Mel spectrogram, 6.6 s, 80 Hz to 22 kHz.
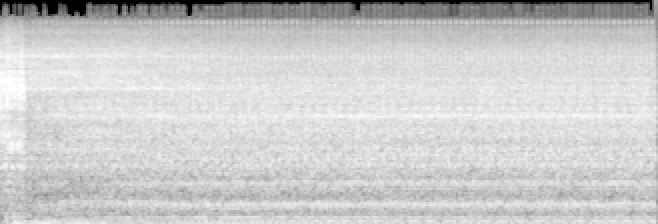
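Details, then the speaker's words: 1988 Mazda 323 after rewiring the radiator fan to run with ignition on: steady even idle with a constant airy fan whoosh; fan working normally. "all right here you go stand's blowing can't see it but it's blowing you can hear it"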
